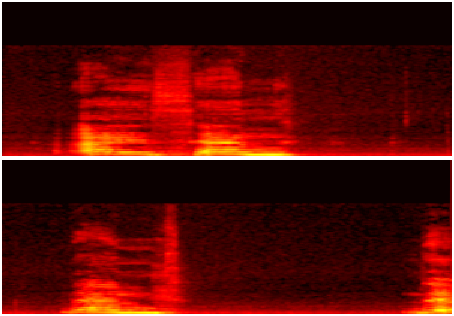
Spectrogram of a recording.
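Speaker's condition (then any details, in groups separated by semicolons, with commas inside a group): Brain injury; severe accident injury, near death, CPR; speech impaired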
